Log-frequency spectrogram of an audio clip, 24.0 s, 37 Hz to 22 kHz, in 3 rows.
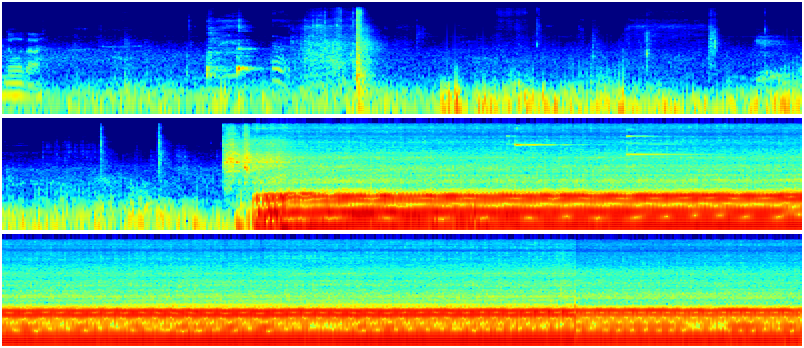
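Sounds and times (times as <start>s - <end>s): motorcycle engine idling: 10.2s - 24.0s.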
